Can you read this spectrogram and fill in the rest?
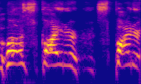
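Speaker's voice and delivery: very high, loud, slow, panicked freaked-out shriek.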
